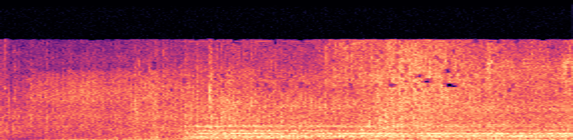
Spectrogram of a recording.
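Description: A deep monstrous voice roars.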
